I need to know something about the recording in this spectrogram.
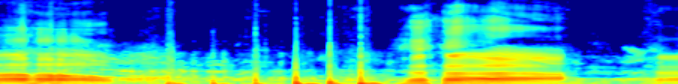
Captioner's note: tapping on microphone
